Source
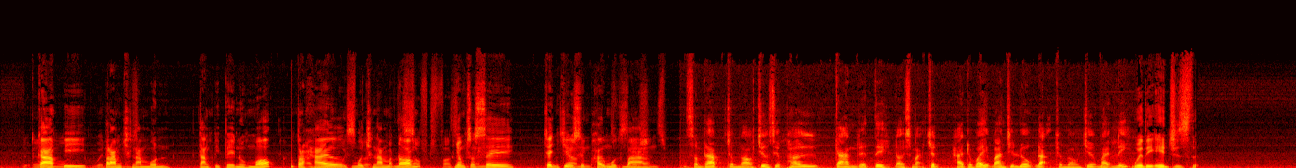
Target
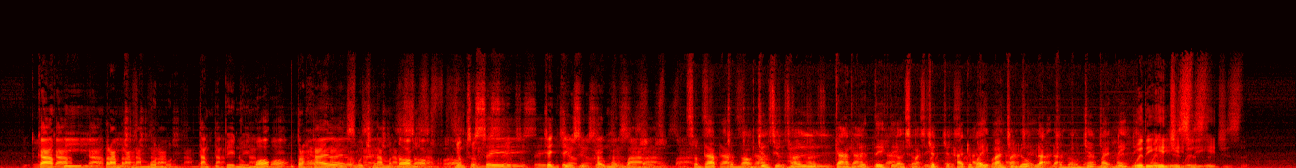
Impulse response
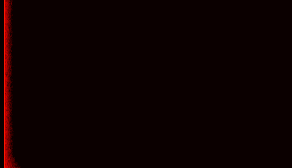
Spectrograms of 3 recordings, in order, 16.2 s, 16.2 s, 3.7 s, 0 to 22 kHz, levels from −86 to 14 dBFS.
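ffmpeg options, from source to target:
-af "aecho=1:1:189|246|602|635:0.422|0.126|0.188|0.178,volume=-6dB"

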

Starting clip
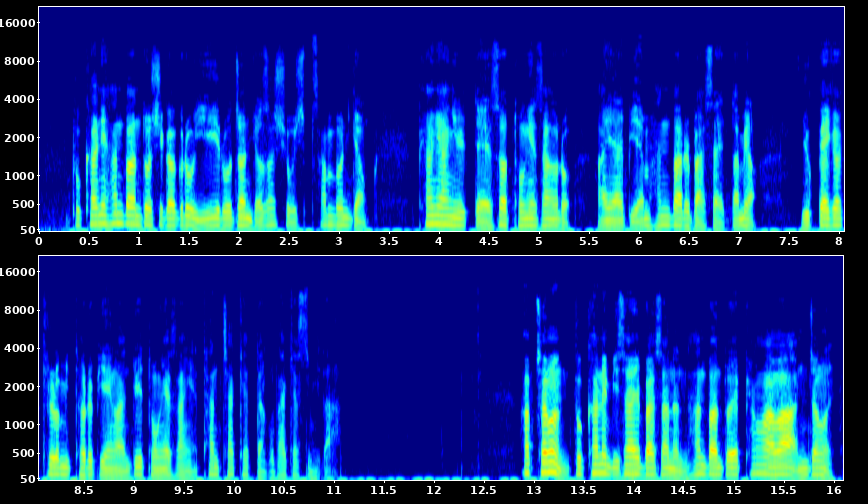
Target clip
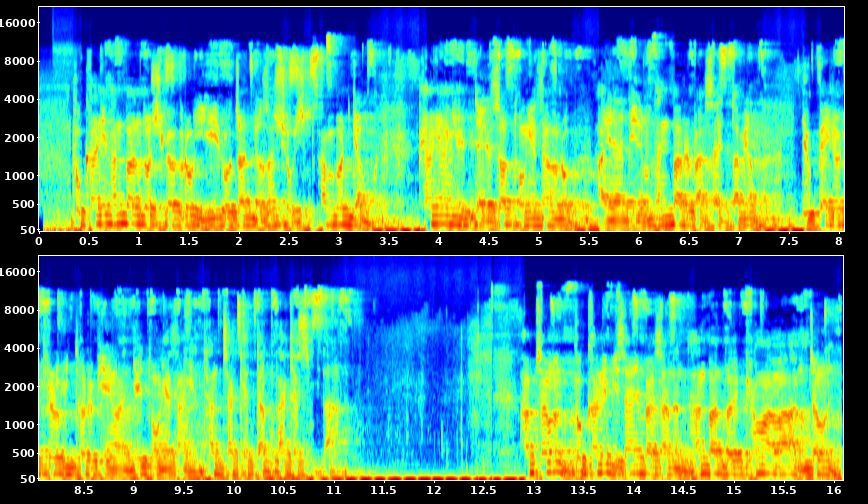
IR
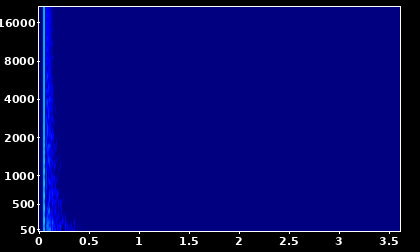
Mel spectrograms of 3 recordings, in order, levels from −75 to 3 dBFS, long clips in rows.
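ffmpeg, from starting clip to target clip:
-filter_complex "[0:a]highshelf=f=5k:g=11,acrossover=split=500|5900[a][b][c];[a]adelay=50[d];[c]adelay=140[e];[d][b][e]amix=inputs=3:normalize=0,asplit=2[f][g];[1:a]atrim=start_sample=2205,asetrate=33957,aresample=44100,highshelf=f=4.3k:g=9.5[h];[g][h]afir=irnorm=-1:irlink=0,volume=-0.5dB[i];[f][i]amix=inputs=2:normalize=0,acompressor=threshold=-33dB:ratio=6,alimiter=level_in=33.5dB:limit=-1dB:release=50:level=0:latency=1,volume=-1dB"

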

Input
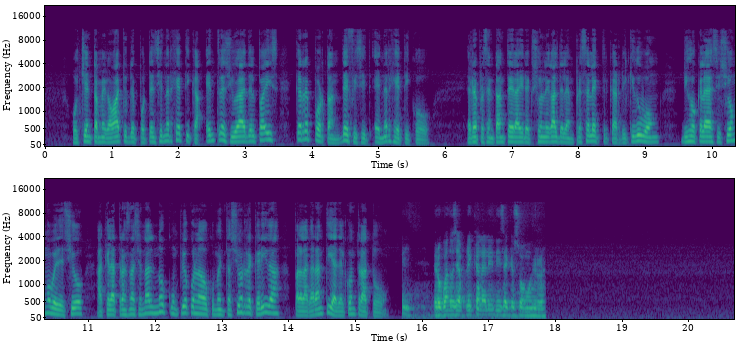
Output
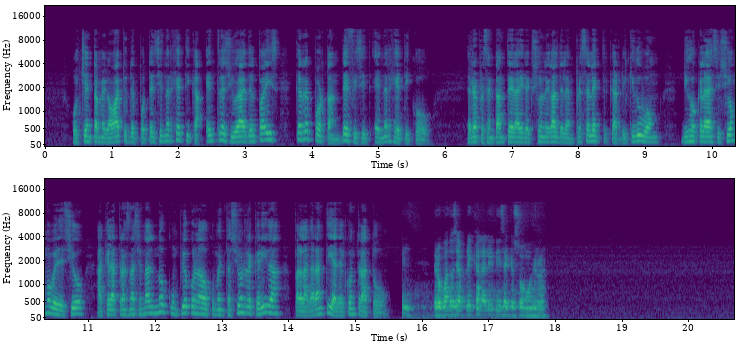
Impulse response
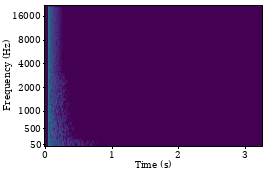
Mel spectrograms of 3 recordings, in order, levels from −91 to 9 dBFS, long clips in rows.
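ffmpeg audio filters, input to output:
-filter_complex "[0:a]lowshelf=f=120:g=-6,asplit=2[a][b];[1:a]atrim=start_sample=2205,atrim=end_sample=3087[c];[b][c]afir=irnorm=-1:irlink=0,volume=3dB[d];[a][d]amix=inputs=2:normalize=0,volume=-6dB"

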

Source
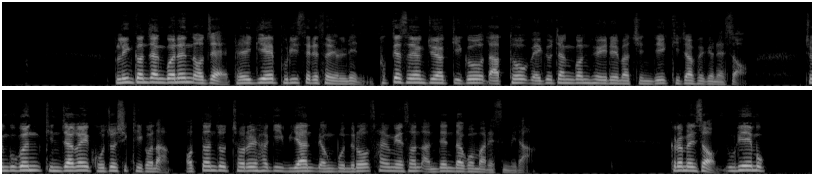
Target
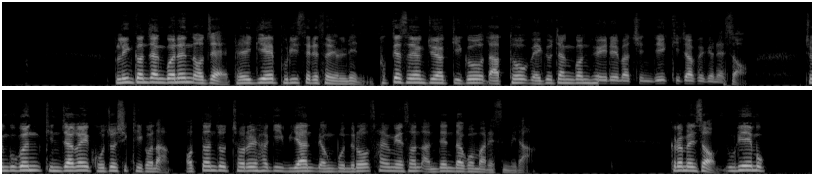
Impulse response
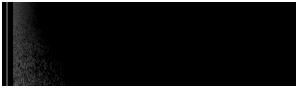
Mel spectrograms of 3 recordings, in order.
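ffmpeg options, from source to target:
-filter_complex "[0:a]asettb=1/sr,asplit=3[a][b][c];[a]atrim=end=5.964[d];[b]atrim=start=5.96:end=7.22,asetpts=PTS-STARTPTS,afade=t=in:d=0.004:c=qsin,afade=t=out:st=1.256:d=0.004:c=qsin,highpass=f=250:w=0.5412,highpass=f=250:w=1.3066[e];[c]atrim=start=7.216[f];[d][e]acrossfade=d=0.004:c1=hsin:c2=qsin[g];[g][f]acrossfade=d=0.004:c1=qsin:c2=hsin"

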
